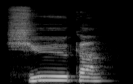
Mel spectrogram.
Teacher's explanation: o hábito vai começar mais baixo e terminar mais alto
